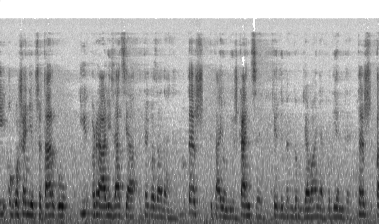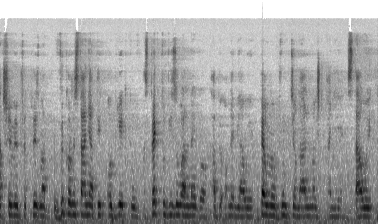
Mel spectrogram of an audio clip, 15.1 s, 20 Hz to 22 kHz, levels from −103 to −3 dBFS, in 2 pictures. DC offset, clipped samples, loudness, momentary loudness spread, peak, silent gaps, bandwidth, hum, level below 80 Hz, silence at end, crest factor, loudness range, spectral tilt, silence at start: under 0.1%; under 0.1%; -19 LUFS; 9 LU; 0 dBFS; none; 12.5 kHz; none; -38 dBFS; 0 s; 18 dB; 3 LU; -5.5 dB/octave; 0 s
